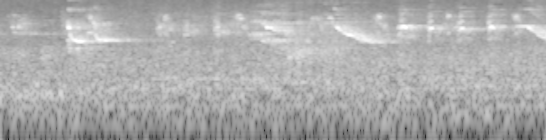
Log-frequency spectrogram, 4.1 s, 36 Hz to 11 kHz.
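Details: Common myna recorded in Ubon Ratchathani, Thailand, on 15 December 2020 with a Nikon P1000: a string of loud, high, slurred notes, several sliding downward in long sweeps, mixed with short sharp chips, over a quiet background hiss.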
